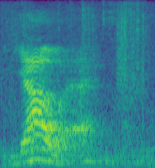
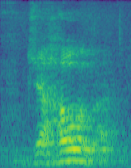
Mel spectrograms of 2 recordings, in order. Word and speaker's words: Yahweh: that we now think the best way to pronounce it is Yahweh the the older way to say it was was Jehovah I am Who I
